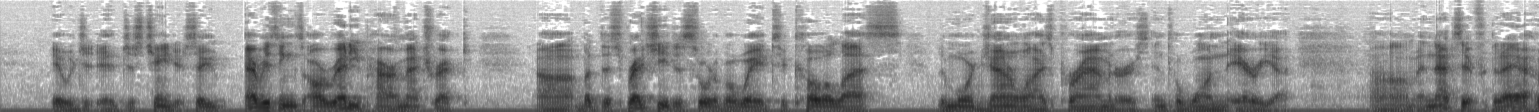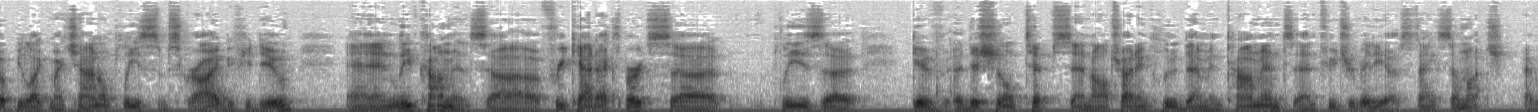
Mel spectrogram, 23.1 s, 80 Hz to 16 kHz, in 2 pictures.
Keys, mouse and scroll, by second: 4.8 click.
